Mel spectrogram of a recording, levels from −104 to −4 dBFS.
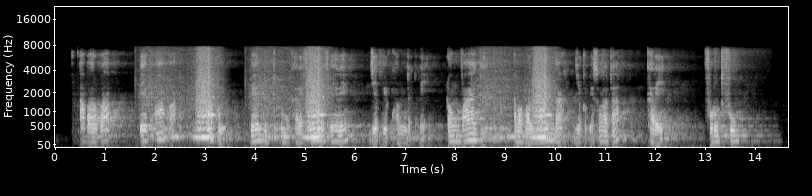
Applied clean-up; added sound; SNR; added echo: none; Squeak; -3 dB; reverberation time 1.0 s.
